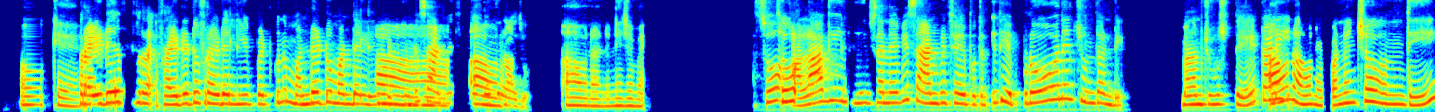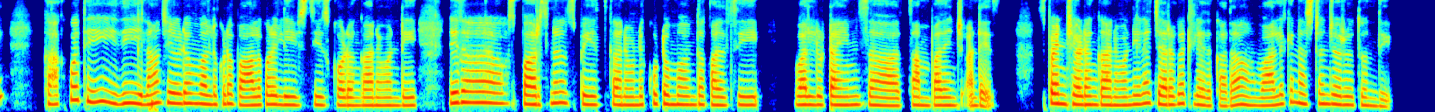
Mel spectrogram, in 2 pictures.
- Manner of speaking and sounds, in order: other background noise; in English: "ఫ్రైడే, ఫ్రై ఫ్రైడే టు ఫ్రైడే లీవ్"; in English: "మండే టు మండే లీవ్"; in English: "సాండ్‌విచ్ లీవ్‌లోకి"; in English: "సో"; in English: "సో"; tapping; in English: "లీవ్స్"; in English: "సాండ్‌విచ్"; in English: "లీవ్స్"; in English: "పర్సనల్ స్పేస్"; in English: "స్పెండ్"
- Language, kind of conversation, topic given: Telugu, podcast, ఆఫీస్ సమయం ముగిసాక కూడా పని కొనసాగకుండా మీరు ఎలా చూసుకుంటారు?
